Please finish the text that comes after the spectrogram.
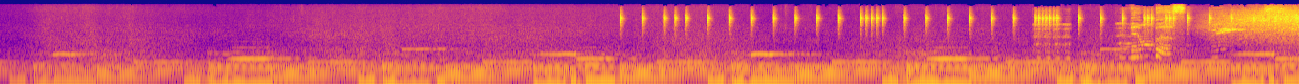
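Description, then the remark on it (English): The intro of a rap song: a mellow sample-based hip-hop beat loops a deep, steady bassline beneath washing ocean-wave ambience, with crisp ticking percussion joining midway and a brighter swell near the end. “But he definitely raps to sample-based beats a lot. But let's check this one out.”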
